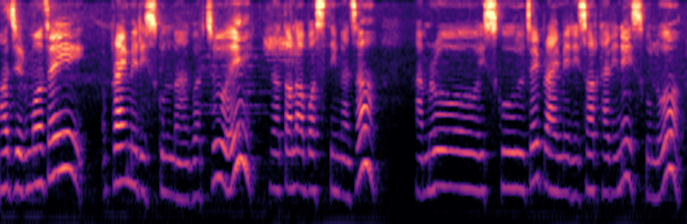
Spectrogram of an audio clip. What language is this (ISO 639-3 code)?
nep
